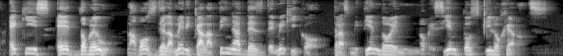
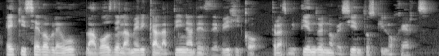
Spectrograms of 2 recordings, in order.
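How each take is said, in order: First: The voice is modulated and resonant like a broadcaster. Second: The voice is flat and plain, without modulation. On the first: The speaker calls it right. "si utilizo la impostación, hay un cambio muy importante" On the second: The speaker calls it wrong. "suena plano y sin trascendencia"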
